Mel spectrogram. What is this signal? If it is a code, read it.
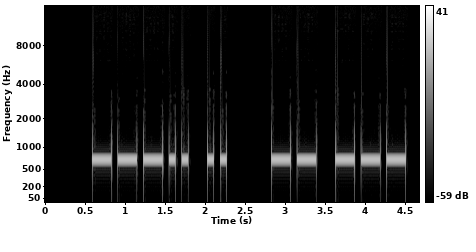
Morse code, heard as a keyed tone, about 15 wpm, 700 Hz. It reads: 8I MO
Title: Winter Field Day Exchanges Encore 15wpm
